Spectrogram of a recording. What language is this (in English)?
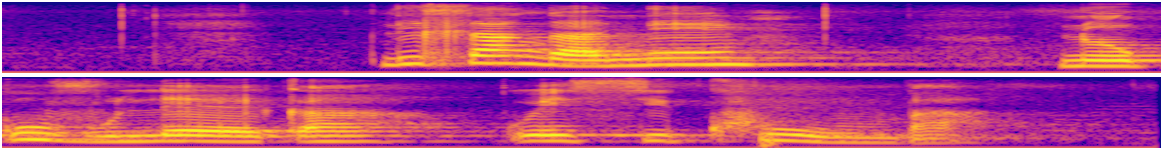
Zulu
